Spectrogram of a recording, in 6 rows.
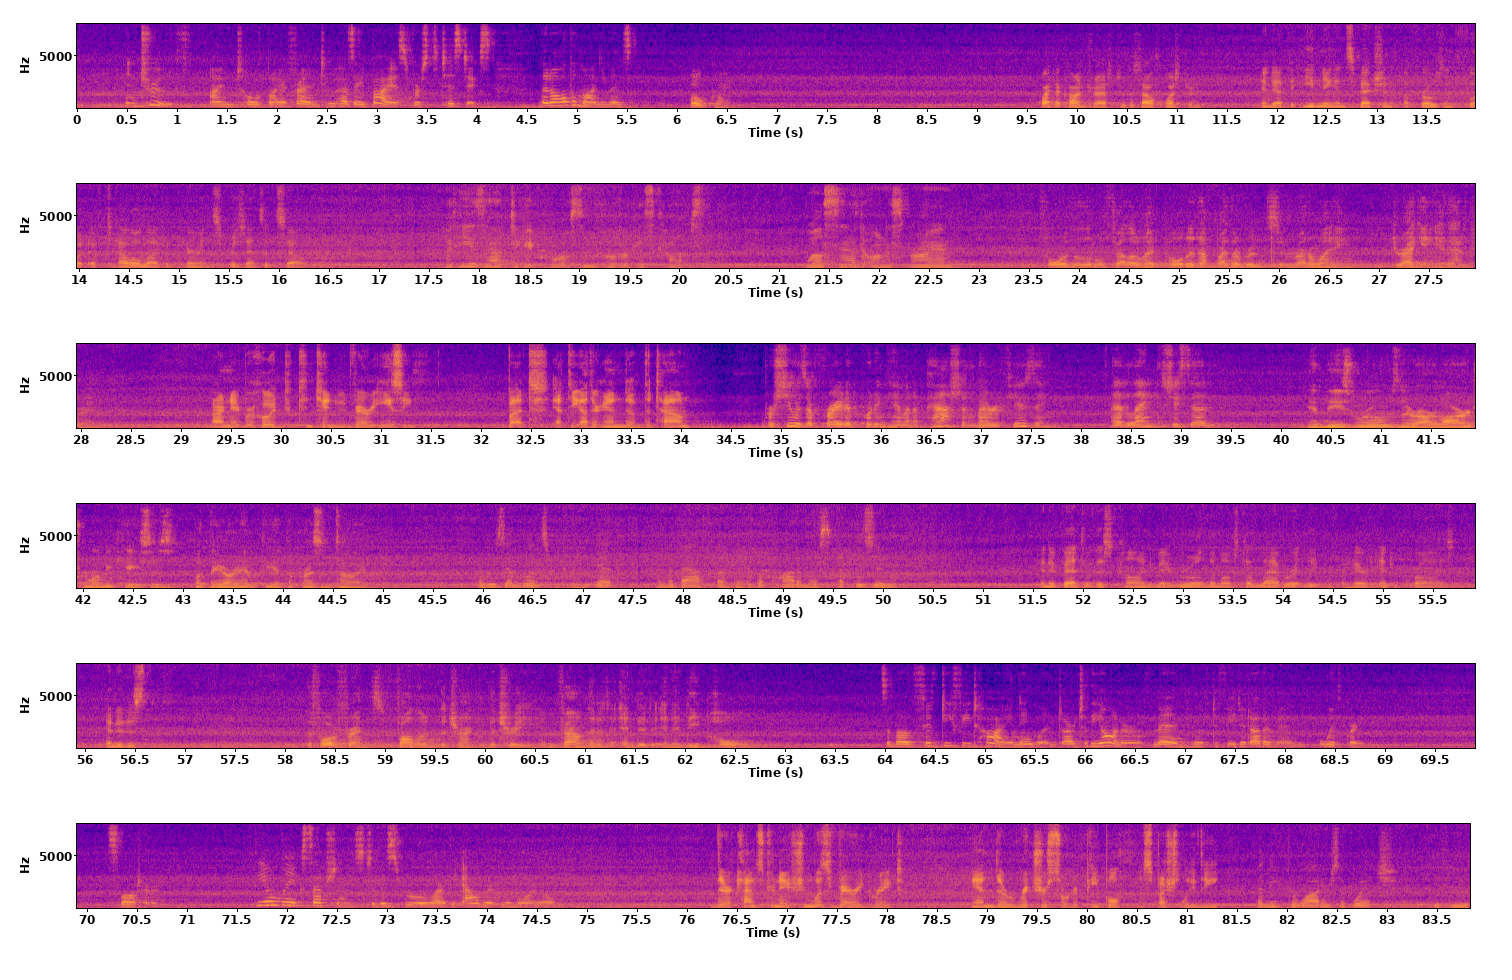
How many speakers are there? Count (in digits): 9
